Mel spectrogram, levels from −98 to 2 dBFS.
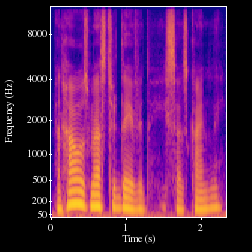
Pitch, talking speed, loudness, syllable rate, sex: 125 Hz, 205 wpm, -18 LUFS, 5.1 syllables/s, male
